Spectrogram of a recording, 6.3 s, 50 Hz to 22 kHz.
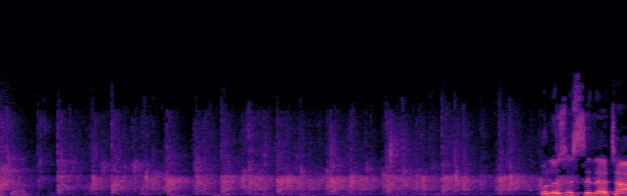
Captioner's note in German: Beifall CDU und vereinzelt BÜNDNIS 90/DIE GRÜNEN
